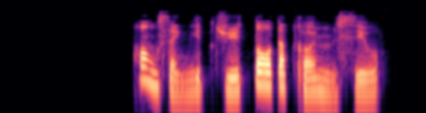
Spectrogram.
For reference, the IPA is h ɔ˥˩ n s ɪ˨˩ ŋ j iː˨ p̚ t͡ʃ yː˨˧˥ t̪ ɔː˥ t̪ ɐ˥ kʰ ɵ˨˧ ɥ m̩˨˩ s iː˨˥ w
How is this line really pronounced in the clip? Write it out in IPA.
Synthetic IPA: h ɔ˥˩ ŋ s ɪ˨˩ ŋ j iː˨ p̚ t͡ʃ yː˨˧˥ t̪ ɔː˥ t̪ ɐ˥ kʰ ɵ˨˧ ɥ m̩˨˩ s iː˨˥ w

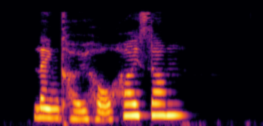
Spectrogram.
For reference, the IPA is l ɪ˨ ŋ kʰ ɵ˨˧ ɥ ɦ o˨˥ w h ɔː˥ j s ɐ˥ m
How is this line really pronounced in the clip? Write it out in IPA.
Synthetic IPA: l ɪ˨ ŋ kʰ ɵ˨˧ ɥ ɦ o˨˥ w h ɔː˥ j s ɐ˥ m

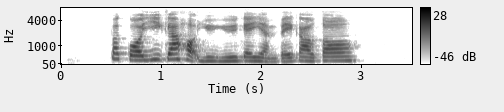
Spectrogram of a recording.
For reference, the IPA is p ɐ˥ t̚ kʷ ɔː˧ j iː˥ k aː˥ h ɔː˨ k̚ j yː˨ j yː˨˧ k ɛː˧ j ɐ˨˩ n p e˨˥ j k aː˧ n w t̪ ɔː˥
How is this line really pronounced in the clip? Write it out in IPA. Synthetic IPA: p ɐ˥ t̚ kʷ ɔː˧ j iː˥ k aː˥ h ɔː˨ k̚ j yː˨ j yː˨˧ k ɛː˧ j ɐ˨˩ n p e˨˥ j k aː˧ w t̪ ɔː˥

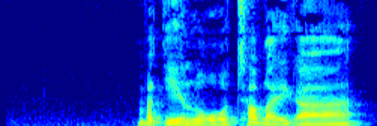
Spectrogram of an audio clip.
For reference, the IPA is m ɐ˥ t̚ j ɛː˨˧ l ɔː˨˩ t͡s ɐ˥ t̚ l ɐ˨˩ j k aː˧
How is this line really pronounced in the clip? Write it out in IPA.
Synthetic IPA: m ɐ˥ t̚ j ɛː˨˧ l ɔː˨˩ t͡sʰ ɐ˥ p̚ l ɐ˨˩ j k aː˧

